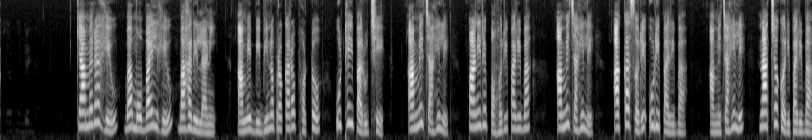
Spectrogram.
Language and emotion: Odia, neutral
